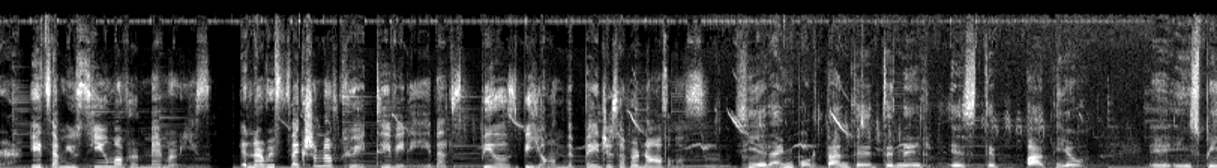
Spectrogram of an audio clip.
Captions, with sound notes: It's a museum of her memories and a reflection of creativity that spills beyond the pages of her novels. - [Speaking Spanish]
